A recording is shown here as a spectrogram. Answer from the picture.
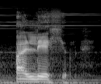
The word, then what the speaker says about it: Алехин: Алехин. Именно так правильно произносится фамилия единственного в мире шахматиста, который умер, являясь действующим чемпионом мира.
